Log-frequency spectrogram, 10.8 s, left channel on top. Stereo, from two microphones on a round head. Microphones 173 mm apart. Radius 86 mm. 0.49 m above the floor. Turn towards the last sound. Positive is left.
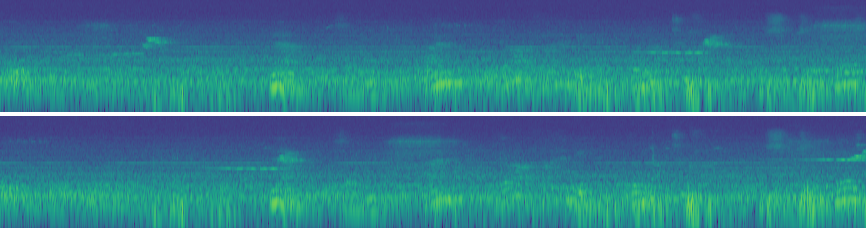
turn(degrees=-20)  # may be behind; listen again after turning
